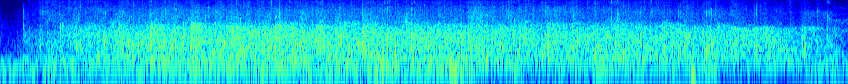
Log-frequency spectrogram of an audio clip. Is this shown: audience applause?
yes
